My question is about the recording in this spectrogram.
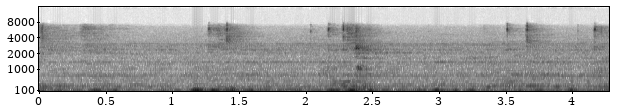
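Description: Computer mouse and keyboard clicks: a few pairs of short sharp clicks about a second apart, over a low steady rumble.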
